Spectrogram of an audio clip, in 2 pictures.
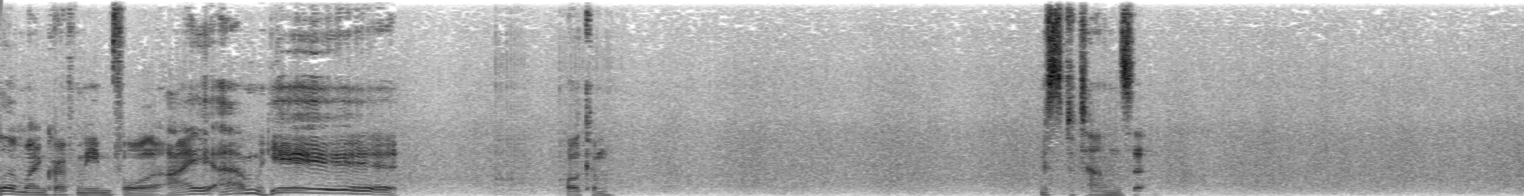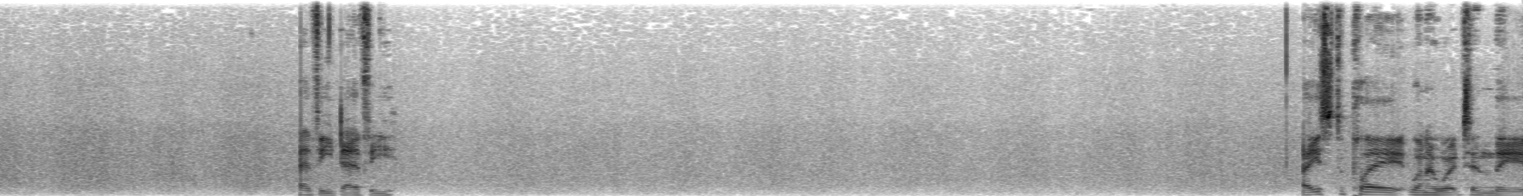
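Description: A small sailboat cuts through the water with a steady rush of waves.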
